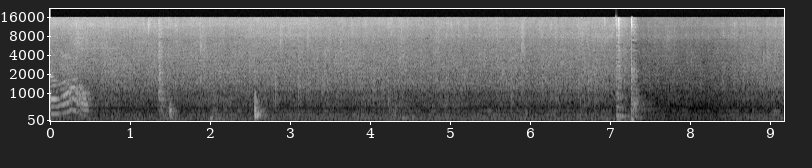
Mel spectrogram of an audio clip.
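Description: Cabbage and kielbasa frying in oil in a skillet, a steady sizzle with a few light clicks. Two sharp knocks come about seven seconds in, after which the sizzle is quieter.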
